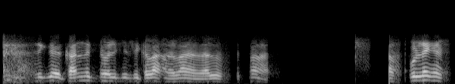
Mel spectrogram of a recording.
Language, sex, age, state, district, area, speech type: Tamil, male, 60+, Tamil Nadu, Kallakurichi, urban, conversation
